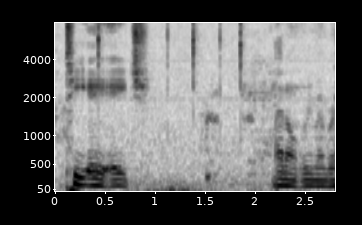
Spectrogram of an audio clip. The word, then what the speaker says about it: Fatah: I did it Fatah, but it's Fatah.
